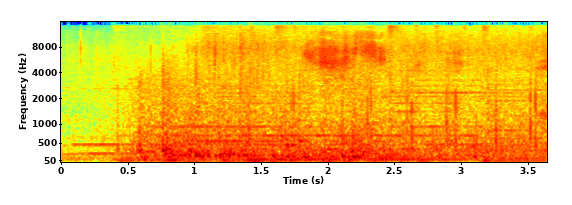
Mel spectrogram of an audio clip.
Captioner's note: rain drops splatter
